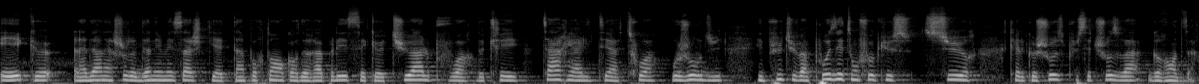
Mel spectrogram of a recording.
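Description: At a moderate pace, a woman with a medium pitch talks in a dark, mellow tone with monotone, flat intonation. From Switzerland, Jura (Ajoie). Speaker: life and business coach, podcast host. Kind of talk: unscripted solo podcast monologue. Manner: casual, spontaneous.

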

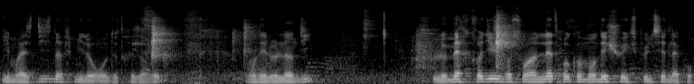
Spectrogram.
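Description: Speaking at a fairly quick pace but with long, frequent pauses, a man with a fairly low pitch is heard over noticeable background noise. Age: 20s. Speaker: restaurant entrepreneur. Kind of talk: casual chat. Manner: animated.

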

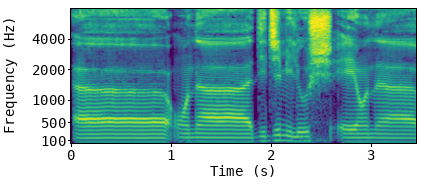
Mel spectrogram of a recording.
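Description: A man is speaking. His pitch is very deep and low. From Belgium, Nivelles area. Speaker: club artistic director and DJ. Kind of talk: interview conversation. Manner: halting, many repetitions and fillers.

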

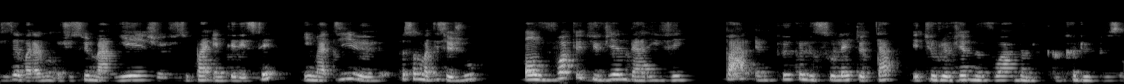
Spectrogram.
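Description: Her loudness swinging widely, a woman talks at a moderate pace and medium pitch with ordinary pitch variation. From Burkina Faso. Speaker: insurance professional. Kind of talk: interview testimony. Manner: halting.

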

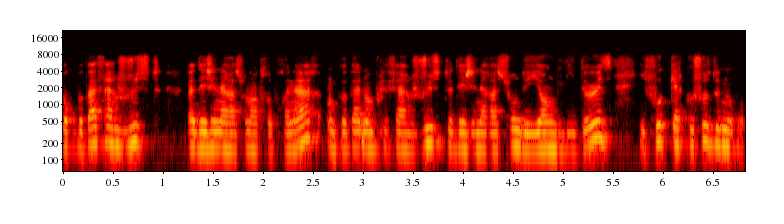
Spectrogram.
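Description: Here a woman with an ordinary speaking voice talks at a fairly quick pace. Her pitch is fairly low, with fairly even intonation. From Morocco, Marrakech. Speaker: public policy incubator co-founder. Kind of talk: interview conversation.

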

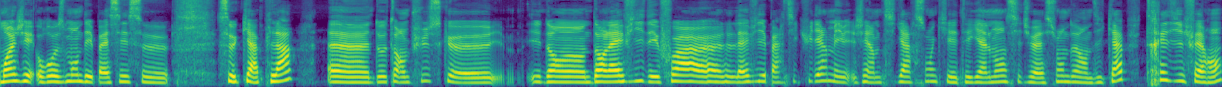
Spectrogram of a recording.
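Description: A woman speaks at a fairly slow pace in a fairly high pitch, recorded very cleanly against a silent background. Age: 40s. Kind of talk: interview testimony. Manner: hesitant, many fillers.

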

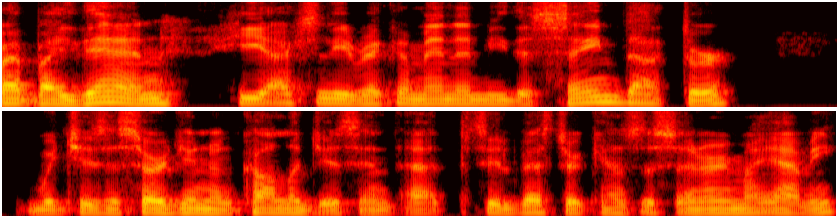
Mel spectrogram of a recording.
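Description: Over a quiet background, the speaker uses a Spanish accent with fairly even intonation at a moderate pace. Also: man, medium pitch for a man. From Venezuela. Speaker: holistic health coach and cancer survivor. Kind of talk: interview.

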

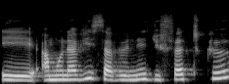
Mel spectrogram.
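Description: A woman's fairly high-pitched voice against a quiet background. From Lebanon. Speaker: social entrepreneur, CEO. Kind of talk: interview. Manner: halting, repeats words.

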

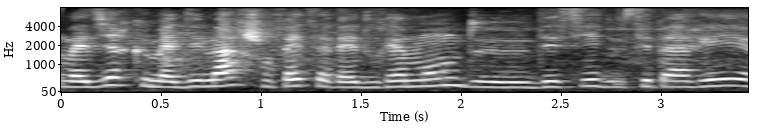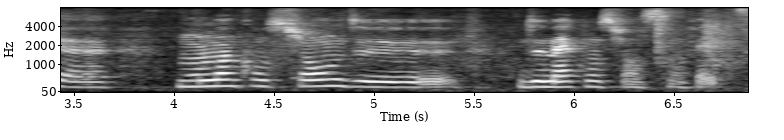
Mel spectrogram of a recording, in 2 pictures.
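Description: A woman's medium-pitched voice moves at a fairly slow pace, her intonation fairly even. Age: 30s. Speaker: visual artist. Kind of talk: interview. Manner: halting, many hesitations.

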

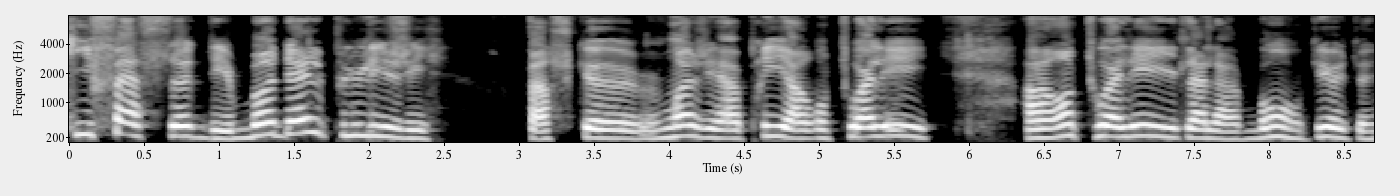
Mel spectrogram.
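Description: A woman's medium-pitched voice, very slow, with ordinary pitch variation and a dry, close sound with no echo. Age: 80s+. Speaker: retired seamstress. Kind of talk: testimony. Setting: retirement residence.

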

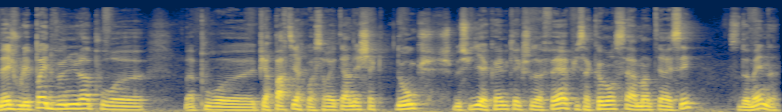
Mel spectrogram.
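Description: A man's somewhat breathy, dark, mellow voice at medium pitch and a very fast pace, with ordinary pitch variation, in a very clean recording with a silent background. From France. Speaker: entrepreneur. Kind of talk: casual interview. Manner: halting, many repetitions.

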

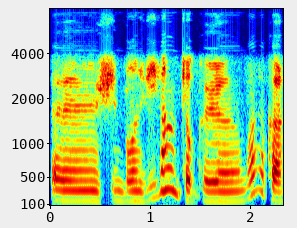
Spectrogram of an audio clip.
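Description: A woman at a fairly quick pace with very wide pitch swings. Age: 60s. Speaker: caller. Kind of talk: phone-in call.

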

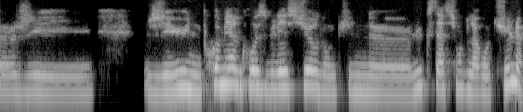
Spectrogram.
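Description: At a very slow pace, a woman speaks in a somewhat breathy voice. Her pitch is fairly high and her intonation fairly even. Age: 30s. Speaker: nutrition and fitness coach, former speech therapist. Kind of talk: podcast interview.

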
